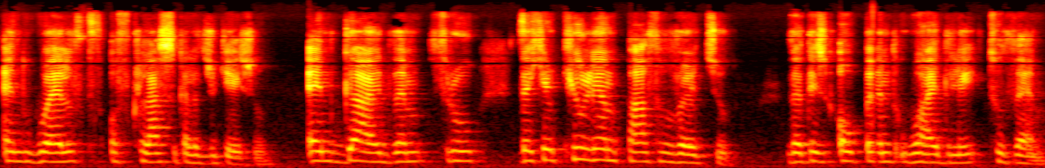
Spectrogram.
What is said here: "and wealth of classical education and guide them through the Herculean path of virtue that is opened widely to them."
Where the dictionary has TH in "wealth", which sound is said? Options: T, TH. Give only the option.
TH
